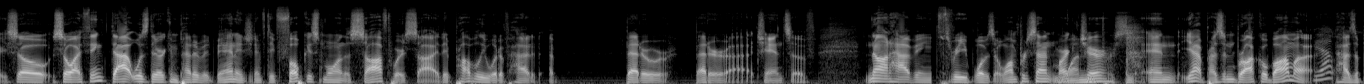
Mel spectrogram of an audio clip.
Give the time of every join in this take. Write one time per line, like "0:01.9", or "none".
0:09.3
0:11.3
